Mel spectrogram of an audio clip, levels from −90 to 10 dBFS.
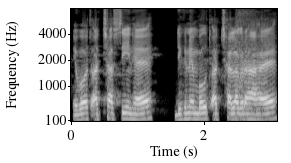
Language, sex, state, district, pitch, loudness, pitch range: Hindi, male, Uttar Pradesh, Gorakhpur, 150 Hz, -12 LUFS, 145-200 Hz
